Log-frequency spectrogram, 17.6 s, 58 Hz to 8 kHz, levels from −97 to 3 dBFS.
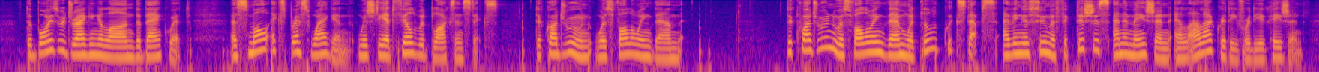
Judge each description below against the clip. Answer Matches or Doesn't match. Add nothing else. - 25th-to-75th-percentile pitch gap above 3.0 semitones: Matches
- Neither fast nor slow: Doesn't match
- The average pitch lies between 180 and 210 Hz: Matches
